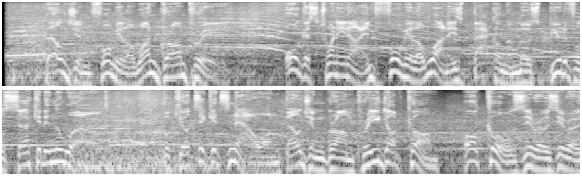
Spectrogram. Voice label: commercial; F1 Grand Prix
